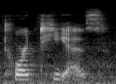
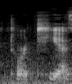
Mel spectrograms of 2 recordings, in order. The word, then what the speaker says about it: tortilla: Yes, and just one note, the third line, the burritos are large flour tortillas. Tortillas. Tortillas. It's a Spanish word. So you don't pronounce the L, it's just tortilla.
